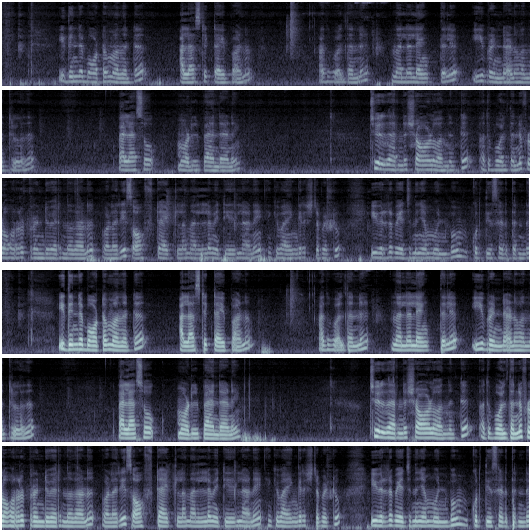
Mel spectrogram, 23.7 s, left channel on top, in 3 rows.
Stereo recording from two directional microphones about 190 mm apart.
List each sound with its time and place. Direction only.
0.9 s a woman's voice: 55° right (ahead or behind)
9.6 s a woman's voice: 40° right (ahead or behind)
13.4 s a woman's voice: 35° right (ahead or behind)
